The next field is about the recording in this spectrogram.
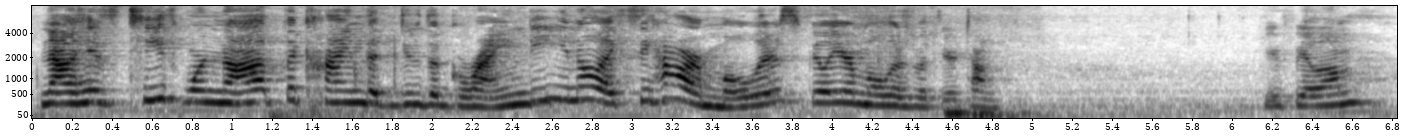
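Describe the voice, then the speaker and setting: Woman, kids' educational host. High, bright voice, chatty and direct, informal live-stream lesson with faint noise behind. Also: fairly quick. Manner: animated, chatty, addresses children directly with frequent check-in questions. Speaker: children's educational show host.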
